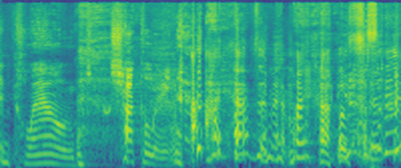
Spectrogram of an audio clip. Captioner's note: laughs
